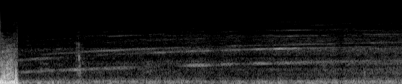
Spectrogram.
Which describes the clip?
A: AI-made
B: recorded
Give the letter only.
A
